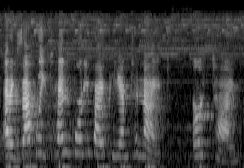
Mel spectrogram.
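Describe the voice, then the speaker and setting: A woman playing a brisk superintendent of angels. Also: high voice, big pitch swings, music in the background, low-quality recording. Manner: brisk, authoritative, kindly. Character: calm female superintendent of angels. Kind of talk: old-time radio play acting.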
